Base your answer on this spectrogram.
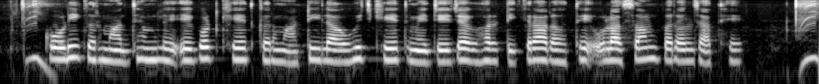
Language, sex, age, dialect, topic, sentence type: Chhattisgarhi, female, 18-24, Northern/Bhandar, agriculture, statement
